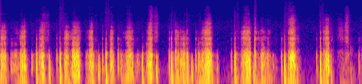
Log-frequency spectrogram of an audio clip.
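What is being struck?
Steel dip pen nib on paper sheet.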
